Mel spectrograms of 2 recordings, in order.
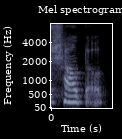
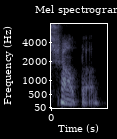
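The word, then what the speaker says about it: সাঁওতাল: So these people are called Shautal in Bengali, and in English, if you see their name, they're written as Santal, Santhal, but in Bengali, we pronounce them as Shautal.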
